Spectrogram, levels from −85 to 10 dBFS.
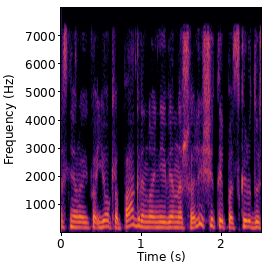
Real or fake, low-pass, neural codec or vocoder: real; 7.2 kHz; none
